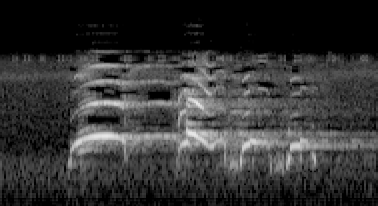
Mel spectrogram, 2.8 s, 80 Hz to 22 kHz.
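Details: Two African fish eagles, a juvenile and an adult, calling at Djuma Dam on 6 July 2014: a ringing, slurred first note, then a quick run of shorter yelping notes over about two seconds.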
